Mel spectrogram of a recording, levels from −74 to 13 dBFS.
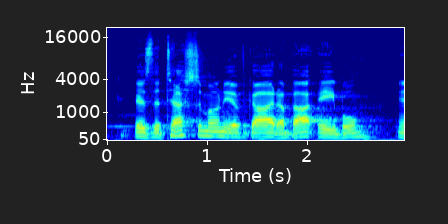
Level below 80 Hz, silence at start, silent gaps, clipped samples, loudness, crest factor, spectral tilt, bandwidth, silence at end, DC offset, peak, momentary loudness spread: -66 dBFS; 0.1 s; none; under 0.1%; -26 LUFS; 16 dB; -4.5 dB/octave; over 20 kHz; 0 s; under 0.1%; -10 dBFS; 9 LU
